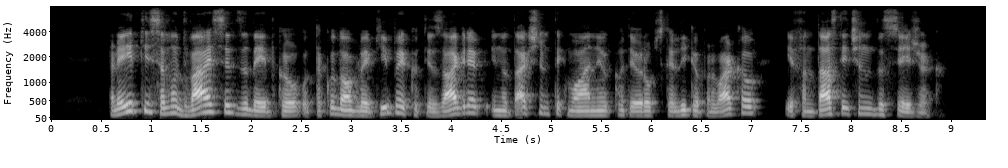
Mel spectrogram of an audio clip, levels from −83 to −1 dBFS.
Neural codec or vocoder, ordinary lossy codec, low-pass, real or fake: codec, 16 kHz, 2 kbps, FunCodec, trained on LibriTTS, 25 frames a second; none; none; fake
